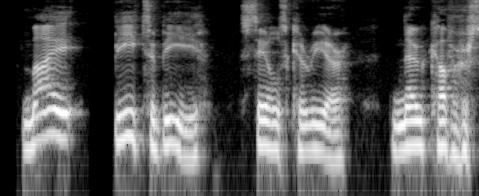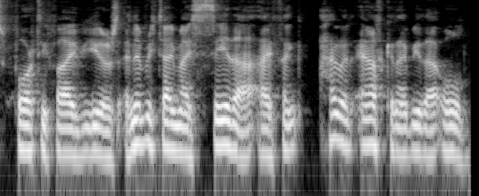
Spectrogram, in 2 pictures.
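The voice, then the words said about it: Scottish accent. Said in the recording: “you'll notice immediately from the accent that I'm not from those shores ... I'm from Scotland originally”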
